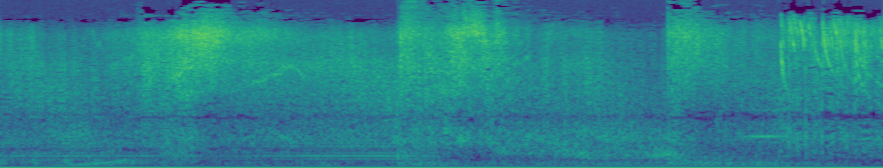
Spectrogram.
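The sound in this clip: Engine roar of five airplanes flying in the sky above a city: a loud, continuous drone that surges in waves, with a steady low engine tone underneath.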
